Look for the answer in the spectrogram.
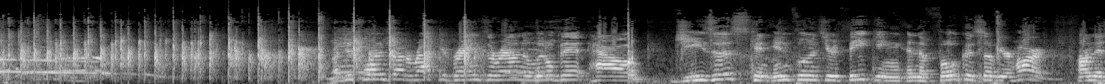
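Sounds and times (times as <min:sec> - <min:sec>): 
faint voices cheering: 0:00.0 - 0:01.5
small group clapping unevenly: 0:00.0 - 0:05.0
speech: 0:03.4 - 0:11.0.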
